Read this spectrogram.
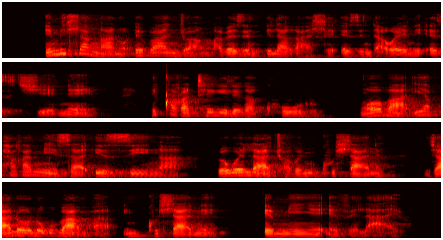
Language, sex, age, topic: North Ndebele, male, 36-49, health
